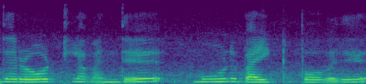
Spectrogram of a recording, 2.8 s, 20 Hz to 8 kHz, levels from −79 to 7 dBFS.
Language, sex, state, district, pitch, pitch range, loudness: Tamil, female, Tamil Nadu, Kanyakumari, 255 Hz, 235-265 Hz, -15 LUFS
